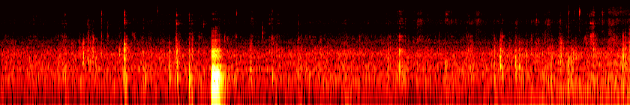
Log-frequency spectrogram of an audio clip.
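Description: A person chewing a mouthful of canned mackerel: quiet, scattered mouth clicks, with one brief louder sound about three seconds in.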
